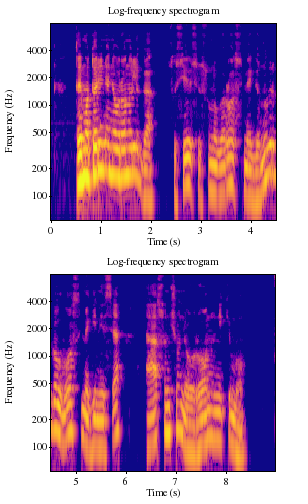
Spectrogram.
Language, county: Lithuanian, Šiauliai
